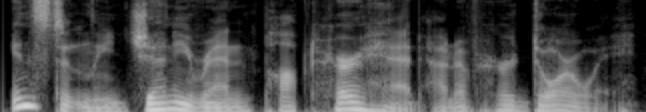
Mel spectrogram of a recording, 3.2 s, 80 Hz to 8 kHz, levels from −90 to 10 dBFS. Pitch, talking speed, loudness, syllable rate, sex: 95 Hz, 185 wpm, -20 LUFS, 4.9 syllables/s, male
